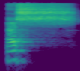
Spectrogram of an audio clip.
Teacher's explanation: Kalau syiddah itu suaranya tertahan kan. Nah, kalau rokhawah suaranya mengalir. Nah, jadi agak panjang.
